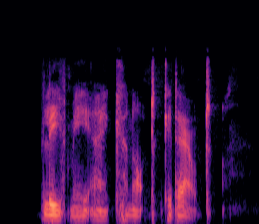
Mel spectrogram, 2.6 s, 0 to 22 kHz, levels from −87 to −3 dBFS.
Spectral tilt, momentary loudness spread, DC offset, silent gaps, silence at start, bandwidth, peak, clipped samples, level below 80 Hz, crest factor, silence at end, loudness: -5 dB/octave; 8 LU; under 0.1%; none; 0.4 s; 9 kHz; -8 dBFS; under 0.1%; -60 dBFS; 26 dB; 0.5 s; -31 LUFS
